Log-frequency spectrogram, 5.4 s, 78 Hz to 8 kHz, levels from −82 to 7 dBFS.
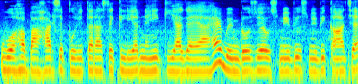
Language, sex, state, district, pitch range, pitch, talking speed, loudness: Hindi, female, Bihar, Patna, 160-170 Hz, 165 Hz, 210 wpm, -17 LUFS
